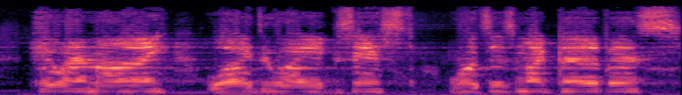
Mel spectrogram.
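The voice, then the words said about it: Screamed robotic voice. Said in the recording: “I scream in a robot voice.”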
